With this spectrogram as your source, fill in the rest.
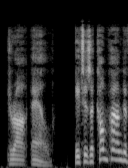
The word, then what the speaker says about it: Yisrael: It is a name, a proper noun, so it is useful to translate its meaning, and to be accurate, we must also transliterate the pronunciation as Yisrael.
